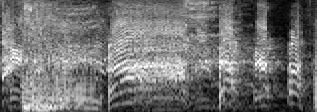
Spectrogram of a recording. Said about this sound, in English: There they are. And really, after that, the Hollywood Edge farting party was over,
